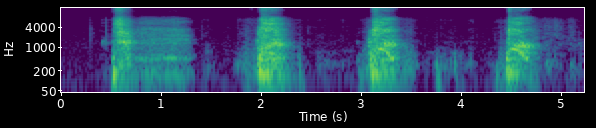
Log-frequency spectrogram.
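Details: Male sneezing attack: four loud, abrupt, explosive sneezes in quick succession.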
